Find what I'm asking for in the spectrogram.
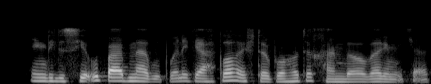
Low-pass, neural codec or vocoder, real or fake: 5.4 kHz; codec, 16 kHz, 1 kbps, X-Codec, HuBERT features, trained on balanced general audio; fake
